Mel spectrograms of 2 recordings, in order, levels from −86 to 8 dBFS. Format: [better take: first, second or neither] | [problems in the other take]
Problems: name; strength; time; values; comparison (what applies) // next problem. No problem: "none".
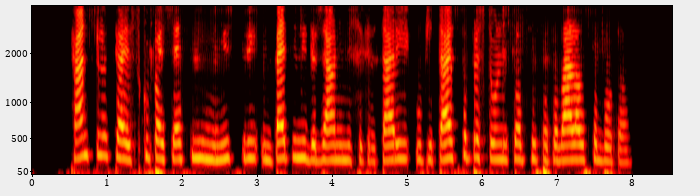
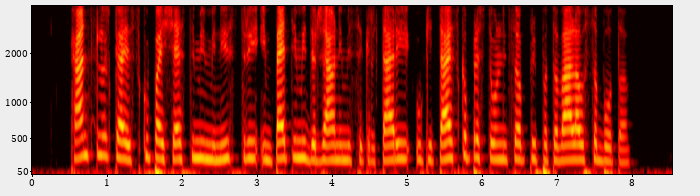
second | noise reduction (neural mask model Resemble Enhance denoiser)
